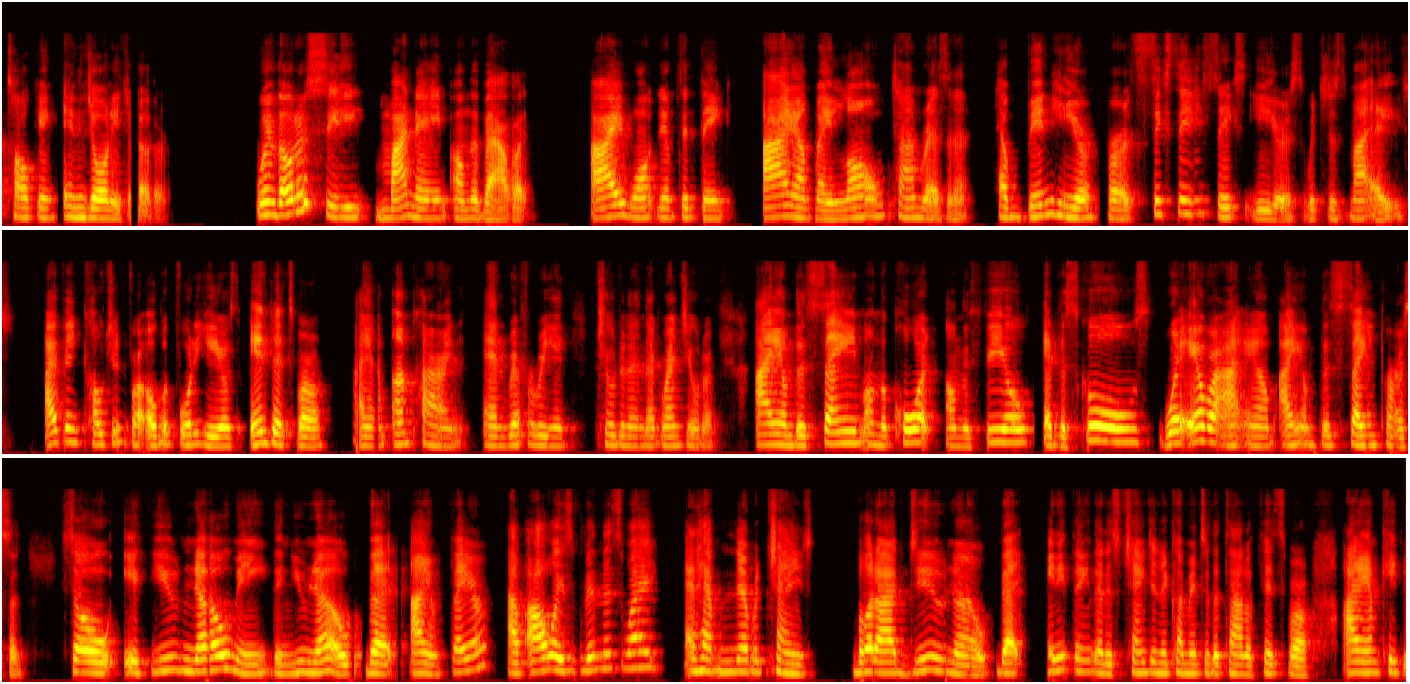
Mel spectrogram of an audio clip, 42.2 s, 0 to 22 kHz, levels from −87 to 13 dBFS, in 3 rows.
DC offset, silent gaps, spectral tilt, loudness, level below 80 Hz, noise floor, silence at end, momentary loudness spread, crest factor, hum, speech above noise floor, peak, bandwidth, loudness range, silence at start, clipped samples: under 0.1%; 17.42-17.46 s; -5.5 dB/octave; -20 LUFS; -66 dBFS; -86 dBFS; 0 s; 11 LU; 16 dB; none; 66 dB; -4 dBFS; 12.5 kHz; 7 LU; 0.05 s; under 0.1%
